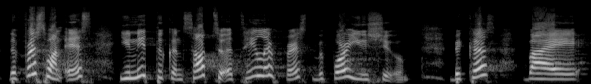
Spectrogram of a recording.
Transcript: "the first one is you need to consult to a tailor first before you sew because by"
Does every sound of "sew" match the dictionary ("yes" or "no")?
no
